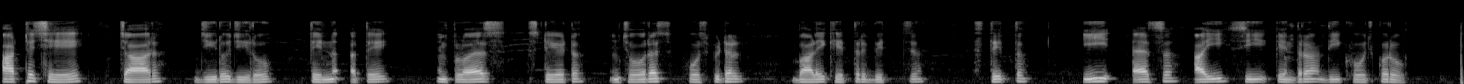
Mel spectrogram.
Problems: none marked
